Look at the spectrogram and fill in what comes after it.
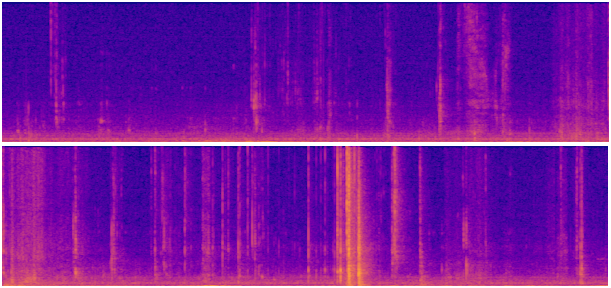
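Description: A person chewing and biting food close to the microphone: wet mouth sounds with scattered sharp clicks, the loudest about three quarters of the way in, over a faint steady hum.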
